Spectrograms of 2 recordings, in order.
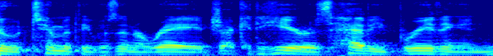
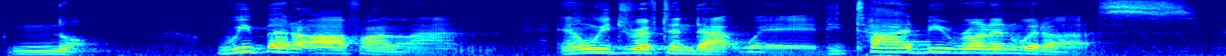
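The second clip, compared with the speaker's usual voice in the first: positive; 4 semitones higher, 6 dB louder than usual. A narrator's reading. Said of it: "Timothy said positively".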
